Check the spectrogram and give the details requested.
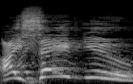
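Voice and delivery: high, slow crying out.

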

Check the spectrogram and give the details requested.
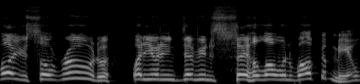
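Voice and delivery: put-on defensive manner. Recounting how he reacted to pointed questions, the speaker imitates him: mock-defensive. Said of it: "he got all defensive".

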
